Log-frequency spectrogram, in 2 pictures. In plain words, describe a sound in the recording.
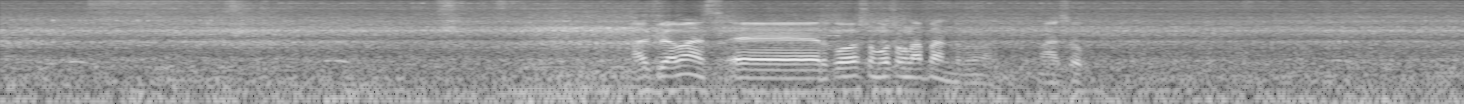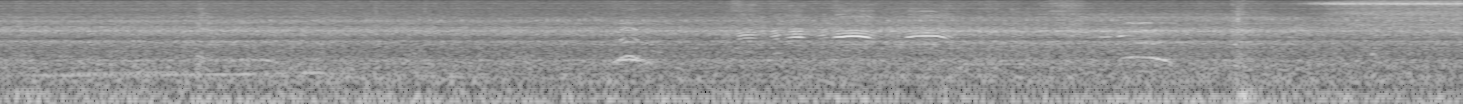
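Bus engines idle with a low rumble.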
